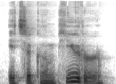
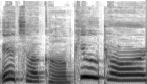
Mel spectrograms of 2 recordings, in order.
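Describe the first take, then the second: First: It is said in a plain, matter-of-fact tone. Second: It is said with a conniving, arrogant gusto. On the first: This is how the message was meant. The speaker calls it right. "I didn't write it like that" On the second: This is how someone else read the message. The speaker calls it wrong. "She said it with all this gusto"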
